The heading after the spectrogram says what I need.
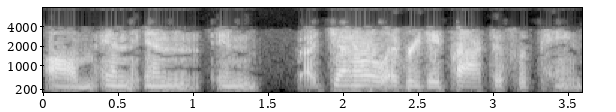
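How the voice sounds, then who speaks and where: A woman is speaking here. Noticeable background noise runs under her voice. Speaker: addiction and pain researcher. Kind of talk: webinar lecture. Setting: conference call. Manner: fast.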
